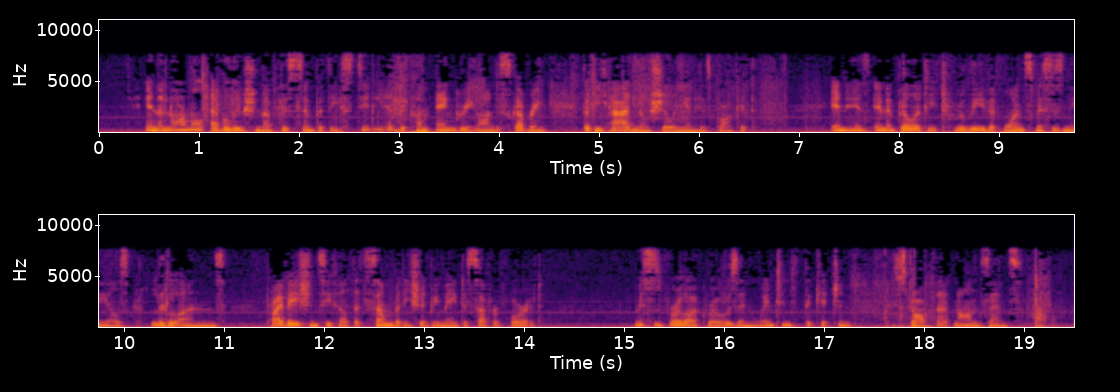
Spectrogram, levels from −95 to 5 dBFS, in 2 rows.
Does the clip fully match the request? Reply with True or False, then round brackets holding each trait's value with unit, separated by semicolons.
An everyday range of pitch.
True (3.1 semitones)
